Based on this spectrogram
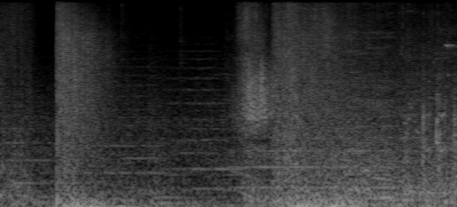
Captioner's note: shells firing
